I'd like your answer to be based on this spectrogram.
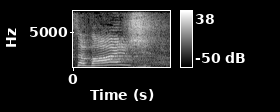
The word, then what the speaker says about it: Sauvage: Johnny Depp has a fragrance called Savage, pronounced Sauvage.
